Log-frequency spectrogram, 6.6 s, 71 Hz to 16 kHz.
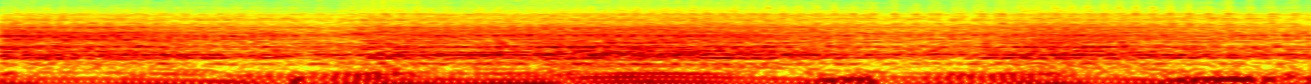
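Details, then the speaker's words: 2002 NB MX-5 Miata 1.8, fitted with a new cam sensor, idles lumpy and loping on only two cylinders; unplugging the front coil makes no difference and that coil reads about 100°. Misfire on two cylinders. "got it running uh started first time and was running but only on two cylinders"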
